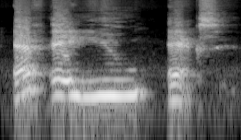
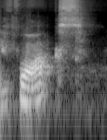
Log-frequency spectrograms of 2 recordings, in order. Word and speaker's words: faux: the word is faux oftentimes people say fox and it's not it's just oh um so I just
